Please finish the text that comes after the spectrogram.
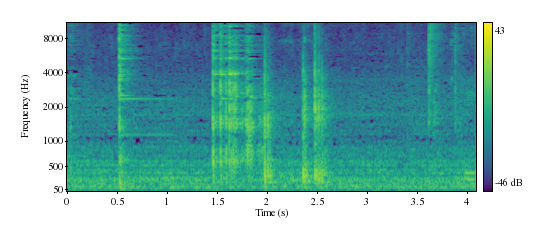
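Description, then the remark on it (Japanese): Clinks and scrapes of dishes and utensils as food is plated into dishes, a few sharp clatters spaced irregularly over a steady low background, with no talking. “この間ちょっとじゃあ、えー、ご飯ね用意しますオッケーちょっと盛り付けます”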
